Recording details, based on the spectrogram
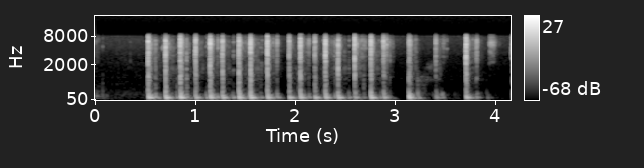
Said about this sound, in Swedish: Inga tangentbordstryck, tack. Absolut inte.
